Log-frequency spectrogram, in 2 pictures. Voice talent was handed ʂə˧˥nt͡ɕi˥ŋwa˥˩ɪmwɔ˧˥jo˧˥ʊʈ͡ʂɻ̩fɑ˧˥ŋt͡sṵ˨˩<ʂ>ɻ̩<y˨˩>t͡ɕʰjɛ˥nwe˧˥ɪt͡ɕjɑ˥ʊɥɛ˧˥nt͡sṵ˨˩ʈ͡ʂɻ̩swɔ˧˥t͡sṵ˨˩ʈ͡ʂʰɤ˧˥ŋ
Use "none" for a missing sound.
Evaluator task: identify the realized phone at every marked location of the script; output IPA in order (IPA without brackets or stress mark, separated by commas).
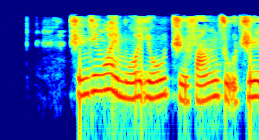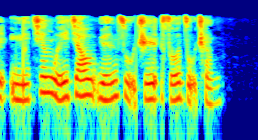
ʈ͡ʂ, y˨˩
